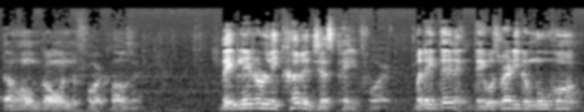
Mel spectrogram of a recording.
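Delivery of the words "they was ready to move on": normal talking voice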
